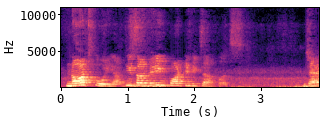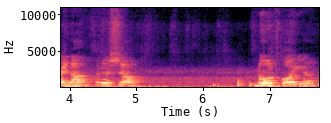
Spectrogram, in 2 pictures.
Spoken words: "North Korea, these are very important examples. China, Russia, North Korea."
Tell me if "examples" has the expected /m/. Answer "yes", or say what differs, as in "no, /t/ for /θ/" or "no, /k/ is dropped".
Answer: no, /m/ is dropped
